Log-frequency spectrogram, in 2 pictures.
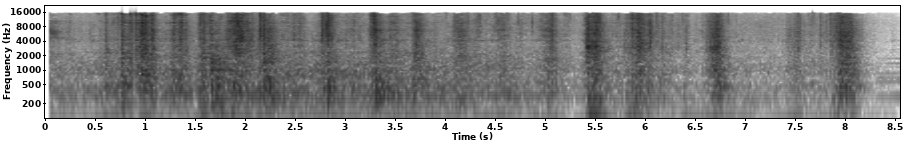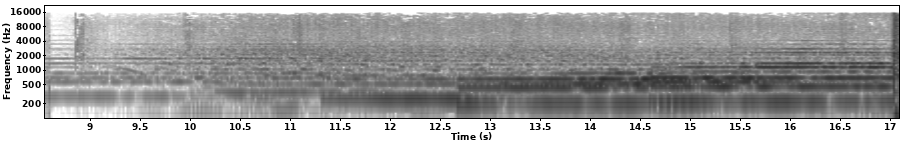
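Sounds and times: knife sawing through crisp crust: 0.6 - 8.3.

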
